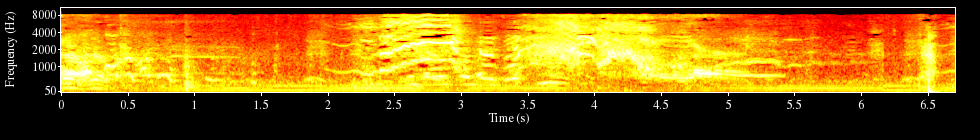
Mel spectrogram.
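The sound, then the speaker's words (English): A dog makes drawn-out, wavering vocalizations that sound almost like a voice saying "roar," several sweeping calls over a steady low hum. “You ever see that dog on the internet that actually was going, oh, roar, roar?”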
